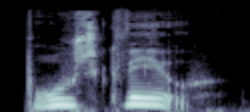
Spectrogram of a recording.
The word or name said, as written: bruskvæv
